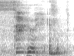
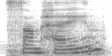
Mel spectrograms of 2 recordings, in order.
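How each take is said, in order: First: It is said like 'sow-in', unlike its spelling. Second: It is said the way it is spelled. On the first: The speaker calls it right. "Why spell it Samhain if it's sewing?" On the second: The speaker calls it wrong. "I feel like I've just said that horribly wrong"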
